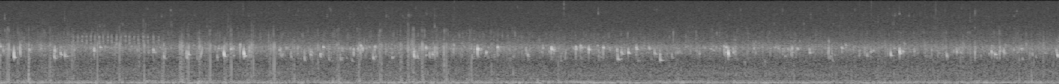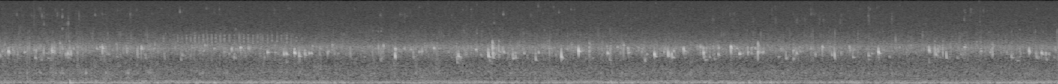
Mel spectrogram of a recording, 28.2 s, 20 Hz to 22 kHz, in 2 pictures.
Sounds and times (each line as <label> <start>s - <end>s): Shallow water 0.0s - 28.2s
Thousands of wriggling tadpoles 0.0s - 28.2s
